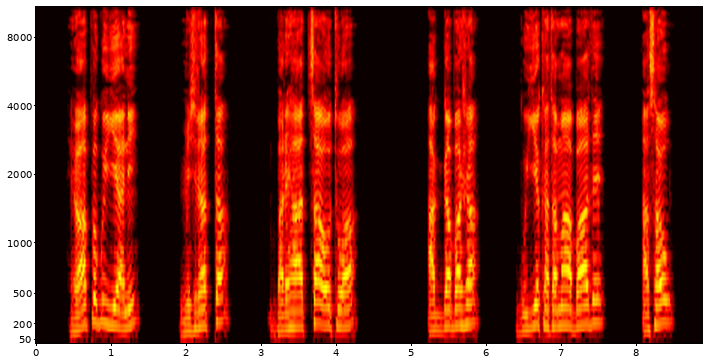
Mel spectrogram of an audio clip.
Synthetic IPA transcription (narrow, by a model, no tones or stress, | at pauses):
hɛwaːpːɛɡʊjːɪjaːn | mɪʃ̬ɪɾɐt̪ːɐ | bɐɾɛɦaːt͡sːaːɔt̪ʊwaː | ɐɡːɐbɐʃ̬ɐ | ɡʊjːɛkɐt̪ɐmaːbaːd̪ɛ | ʔɐsɐw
